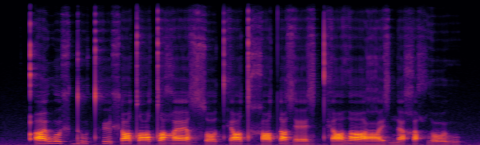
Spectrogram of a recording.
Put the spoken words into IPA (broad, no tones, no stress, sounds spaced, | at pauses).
qʼ æ w o ʃ d̪ u t̪ʰ ʏː ʃ ɾ ʏː tˤ ʏː tˤ ʏ ʁ æː z sˤ ʏː t̪ʰ ɛː tˤ x æ tˤ ɾ a z ɛː z t̪ʰ æ ðˤ aː ʕ ɛ z n̪ æ χ ɛ χ ðˤ uː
